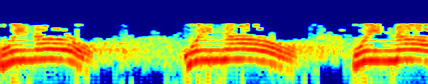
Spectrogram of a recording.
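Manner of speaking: high, ringing, joyful, exultant voice.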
